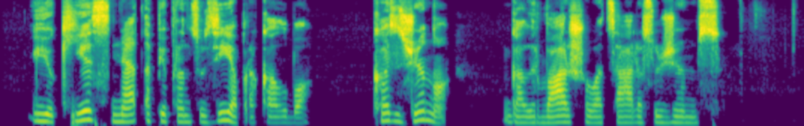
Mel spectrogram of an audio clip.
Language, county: Lithuanian, Alytus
